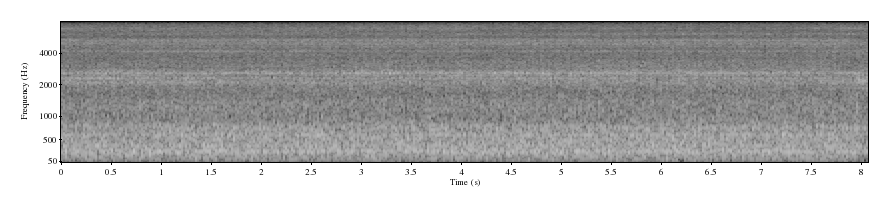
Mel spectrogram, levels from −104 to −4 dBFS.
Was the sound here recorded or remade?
recorded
